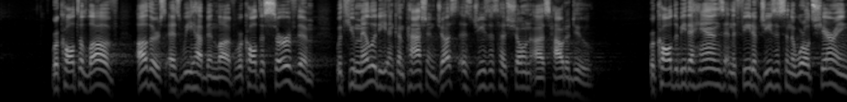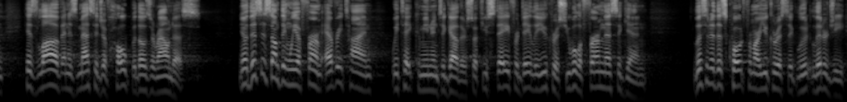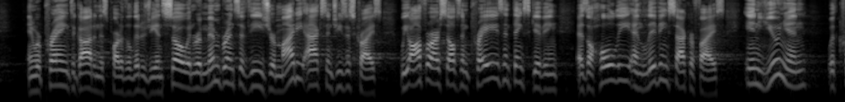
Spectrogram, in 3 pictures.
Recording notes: presented by Asbury Seminary Kentucky Chapel, recorded on Thursday, May 4, 2023 at Asbury Theological Seminary's Kentucky campus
